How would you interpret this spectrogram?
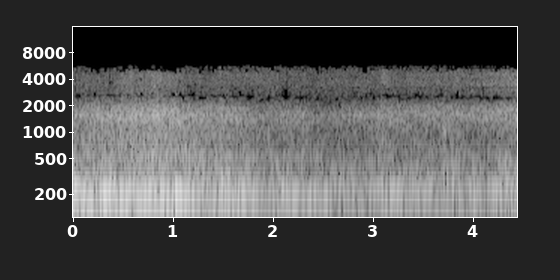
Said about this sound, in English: Oh, we're over land. He's bringing the plane down.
